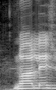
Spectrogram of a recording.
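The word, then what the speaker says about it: knowledge: के spelling मध्ये असतो नॉलेज मध्ये पण के उच्चारत नाही तरी तो असतो म्हणून त्याला सायलेंट लेटर म्हणतात नॉट म्हणतो के उच्चारत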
